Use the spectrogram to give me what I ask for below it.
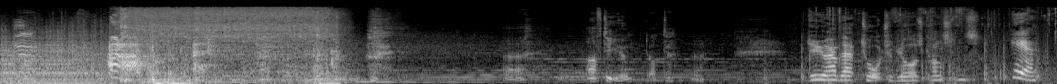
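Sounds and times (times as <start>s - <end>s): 
heavy doors being heaved open: 0.0s - 3.7s
speech: 6.0s - 7.2s, 8.1s - 10.5s.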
